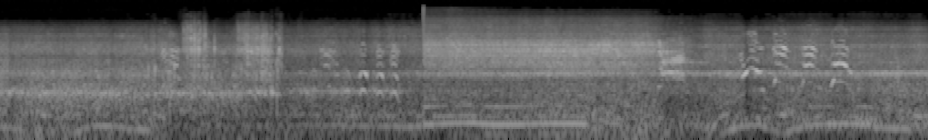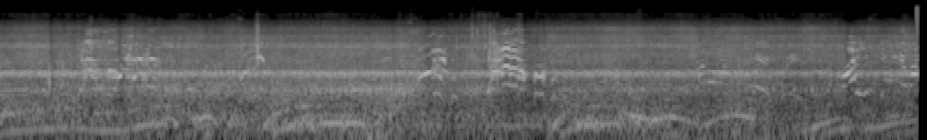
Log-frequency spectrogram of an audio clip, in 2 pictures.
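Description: A jet ski engine drones and revs up and down.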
